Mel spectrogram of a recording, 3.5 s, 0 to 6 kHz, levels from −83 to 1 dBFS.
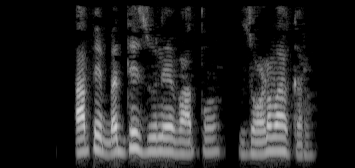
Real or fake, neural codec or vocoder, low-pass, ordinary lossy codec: real; none; 5.4 kHz; MP3, 32 kbps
